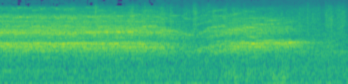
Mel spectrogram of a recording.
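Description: Hokuriku Shinkansen train heard from inside the car as it slows alongside a station platform: a steady running rumble with a high whine that dips and shifts in pitch about halfway through.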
